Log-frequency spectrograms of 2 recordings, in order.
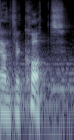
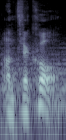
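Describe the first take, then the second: First: The word ends with an audible final T sound. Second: The word ends without a final T sound. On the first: This is the original French form. "which is actually entrecote in French" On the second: This is how Swedish speakers say it. "in Sweden we say entrecot ... we lost the T at the end"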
